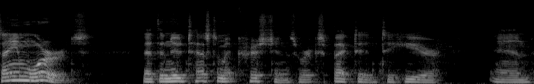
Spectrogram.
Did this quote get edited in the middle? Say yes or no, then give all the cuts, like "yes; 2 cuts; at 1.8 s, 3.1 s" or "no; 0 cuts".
no; 0 cuts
